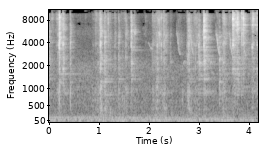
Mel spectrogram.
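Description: Stainless steel bolt being unscrewed by hand from a gate lock's metal case, its threads giving irregular metallic clicks and scrapes as it turns out.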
